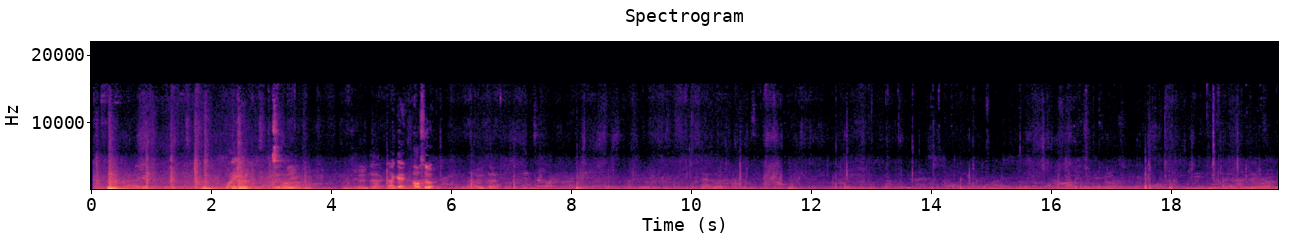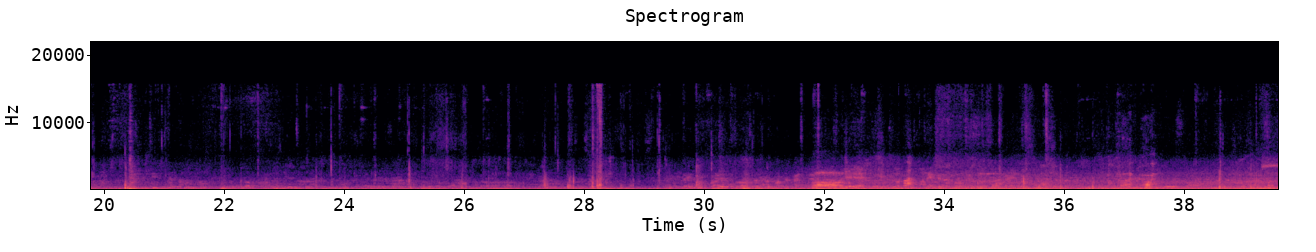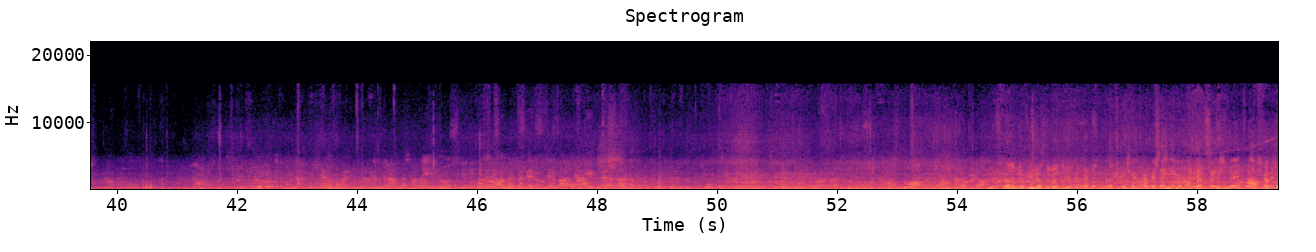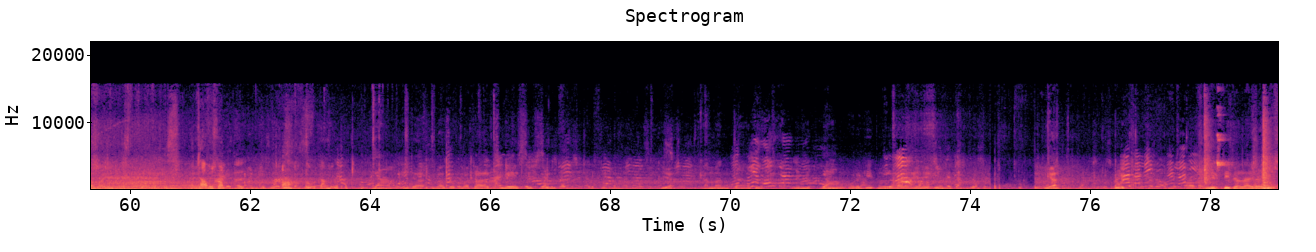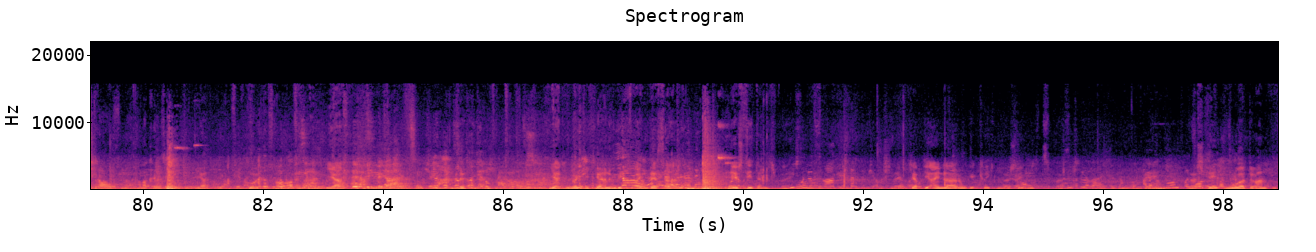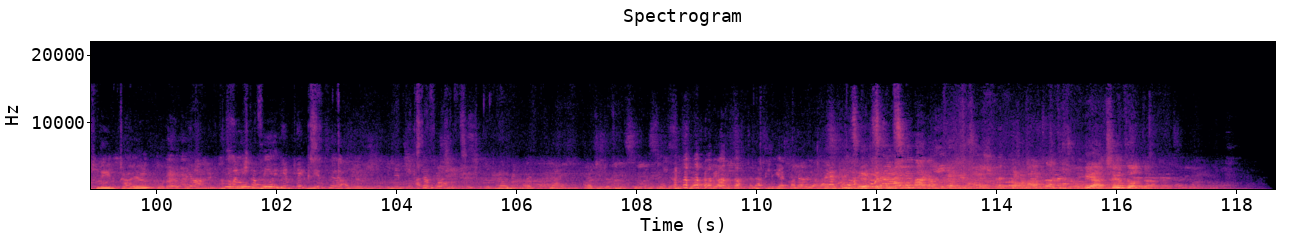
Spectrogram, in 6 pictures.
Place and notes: kirchenbesucher auf platz vor kircheen eingang nach der sonntagsmesse im frühjahr 07
soundmap nrw: social ambiences/ listen to the people - in & outdoor nearfield recording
